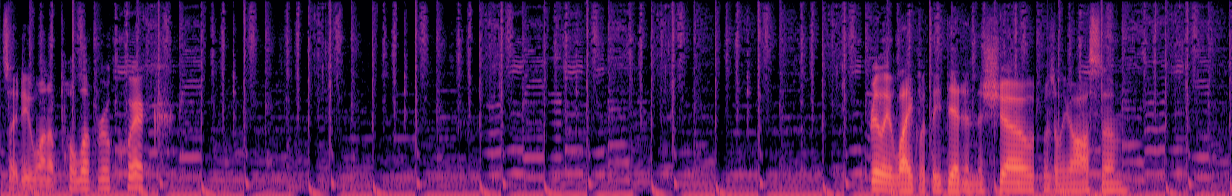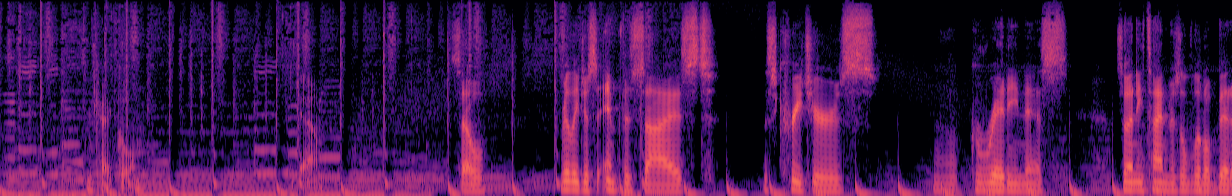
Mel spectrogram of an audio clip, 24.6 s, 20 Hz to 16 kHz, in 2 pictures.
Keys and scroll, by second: 15.5 s, 24.0 s.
